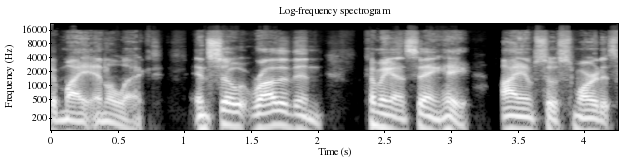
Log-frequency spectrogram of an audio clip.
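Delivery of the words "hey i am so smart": ordinary talk, nothing marked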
